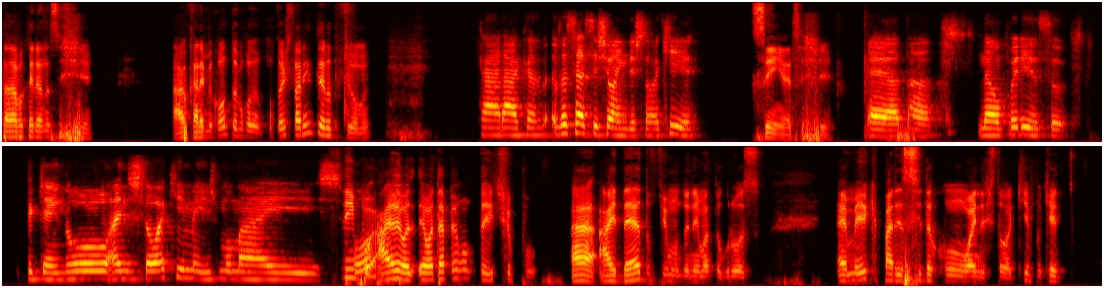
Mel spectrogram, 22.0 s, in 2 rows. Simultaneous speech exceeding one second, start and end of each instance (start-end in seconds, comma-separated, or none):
none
